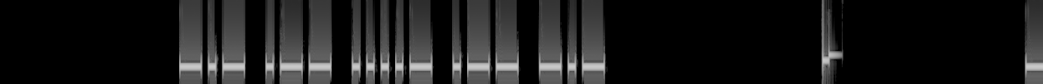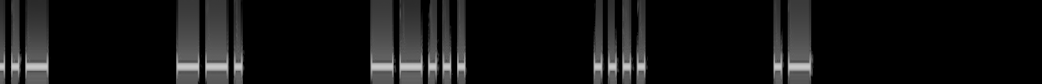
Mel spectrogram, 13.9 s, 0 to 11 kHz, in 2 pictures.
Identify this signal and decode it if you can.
Morse code, heard as a keyed tone, about 25 wpm, spaced as for 13 wpm, 700 Hz. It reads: KW4WK KG7HA
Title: USA Call Signs - 5 Characters - 6x Character Spacing - 25wpm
